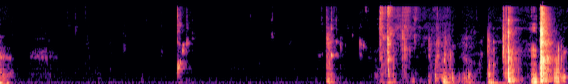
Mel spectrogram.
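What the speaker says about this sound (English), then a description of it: "let me drink water for a little bit" Water being drunk, heard as quiet wet sips, swallows and small squishy mouth sounds close to the mic, sparse at first and then growing busier after a long near-silent stretch.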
